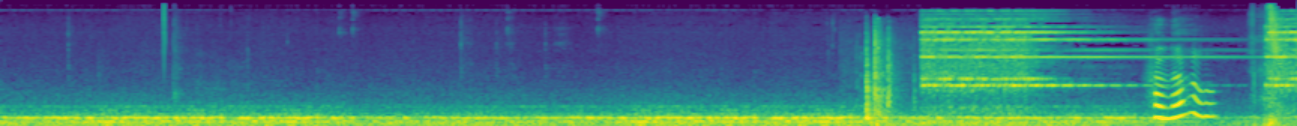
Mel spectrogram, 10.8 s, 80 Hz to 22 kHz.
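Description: In the trailer for the 1999 film Audition, over a steady background rumble, a telephone starts ringing in the last few seconds with a bright, electronic-sounding tone that warbles briefly near the end.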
